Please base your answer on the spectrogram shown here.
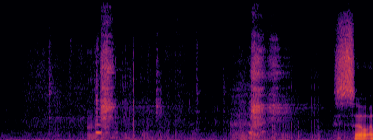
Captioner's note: iron clanks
